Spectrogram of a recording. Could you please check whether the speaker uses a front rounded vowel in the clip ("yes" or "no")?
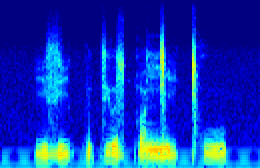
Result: no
